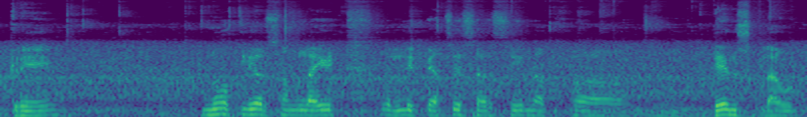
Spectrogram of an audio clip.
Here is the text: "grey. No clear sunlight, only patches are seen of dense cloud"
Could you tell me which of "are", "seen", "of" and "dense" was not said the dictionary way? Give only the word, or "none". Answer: of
